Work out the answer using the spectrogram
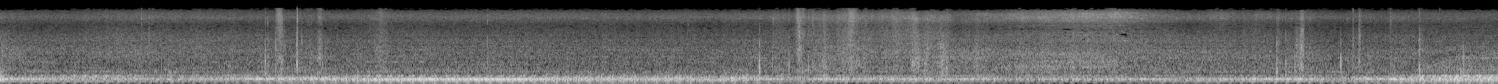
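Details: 2002 Ford Mustang GT V8 idling right after a timing chain, guides and tensioners replacement (cams not removed); pretty horrible, uneven stumbling misfire at idle, run briefly with fan off and weak battery; owner suspects cam timing off a tooth or 180°.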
